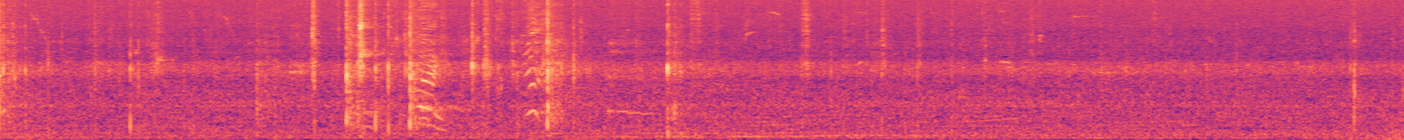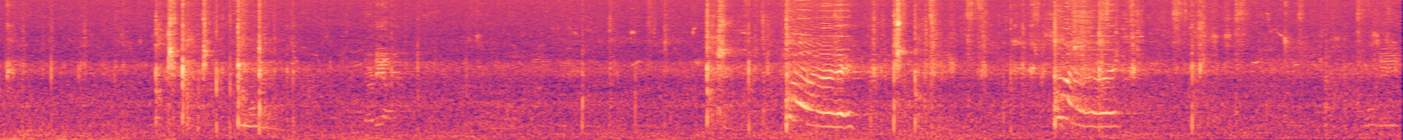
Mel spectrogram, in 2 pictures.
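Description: Tennis ball struck by rackets and bouncing on a hard court in a few short clusters, with brief voices, calls or grunts, among them. A steady outdoor background murmur runs underneath.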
